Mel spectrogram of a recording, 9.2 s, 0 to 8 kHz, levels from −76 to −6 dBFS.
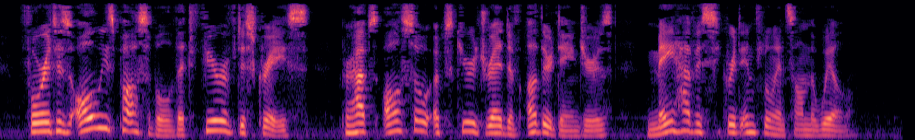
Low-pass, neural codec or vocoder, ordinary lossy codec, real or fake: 7.2 kHz; none; MP3, 32 kbps; real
